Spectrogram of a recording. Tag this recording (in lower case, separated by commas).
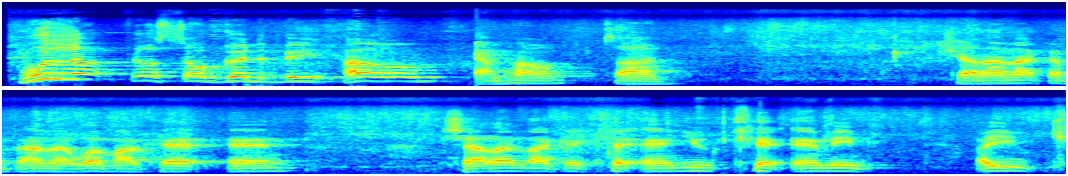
inside a large room or hall, speech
